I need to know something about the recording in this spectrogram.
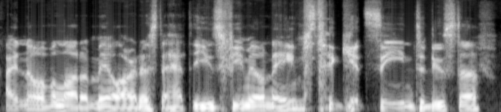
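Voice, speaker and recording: A man's voice: fairly low pitch, normal speed, fairly bright tone, no echo. A man co-hosting a live Q&A in casual chat, explaining things informally through anecdotes. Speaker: co-host of a live Q&A.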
